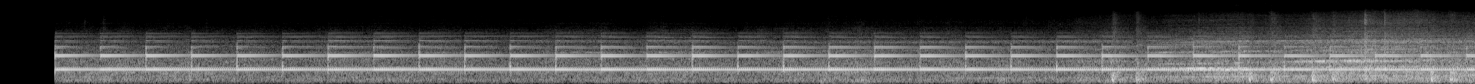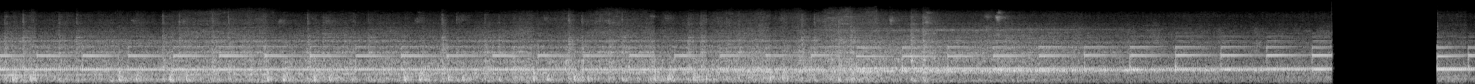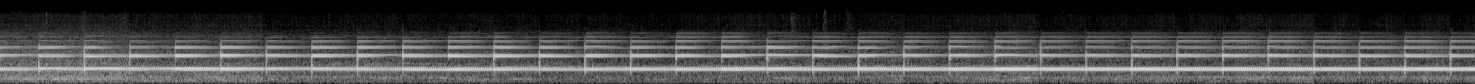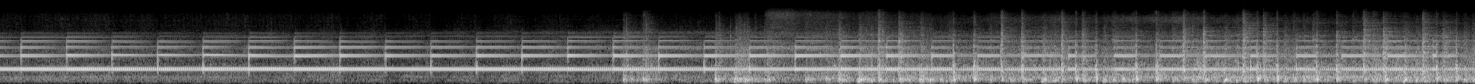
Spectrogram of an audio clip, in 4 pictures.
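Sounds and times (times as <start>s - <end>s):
level crossing bell two-tone clang: 0.6s - 28.1s, 29.2s - 59.0s
train wheels clattering on rails: 10.0s - 28.1s, 50.3s - 59.0s.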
